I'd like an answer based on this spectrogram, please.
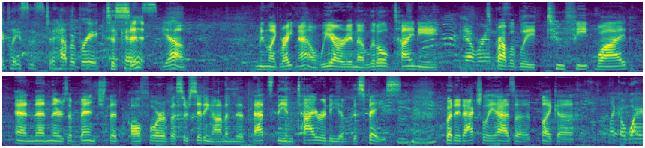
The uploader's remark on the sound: Recorded live from a secluded corner of Meow Wolf, this episode features the whole family talking about this extraordinary art experience in Santa Fe. They decided to bring a mic along.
